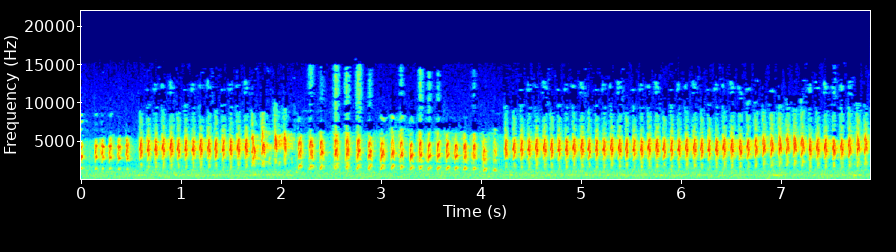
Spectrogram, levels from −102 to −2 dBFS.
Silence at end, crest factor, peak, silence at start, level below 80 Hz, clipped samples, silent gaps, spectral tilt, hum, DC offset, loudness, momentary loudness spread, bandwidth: 0 s; 14 dB; -4 dBFS; 0 s; -58 dBFS; under 0.1%; none; 2 dB/octave; none; under 0.1%; -15 LUFS; 4 LU; 15.5 kHz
